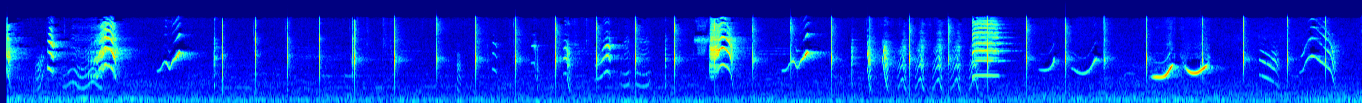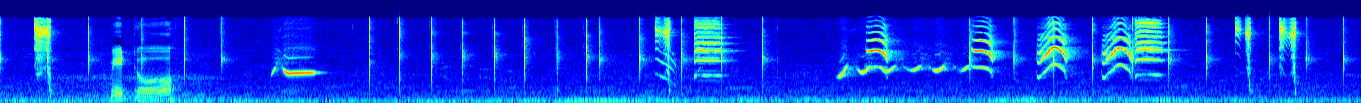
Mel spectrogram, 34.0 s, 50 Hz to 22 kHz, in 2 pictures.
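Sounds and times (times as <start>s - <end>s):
parakeet squawk: 0.1s - 2.4s, 5.7s - 9.3s, 10.0s - 12.7s, 15.7s - 16.8s, 25.2s - 26.3s, 29.2s - 31.7s
parakeets whistling: 0.1s - 2.5s, 6.1s - 13.8s, 15.7s - 16.8s, 25.2s - 26.3s, 27.8s - 28.4s, 29.2s - 31.8s.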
